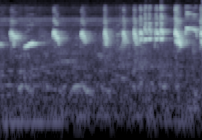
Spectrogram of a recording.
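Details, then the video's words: White-rumped shama giving a quick series of short high whistled and chirped notes, some sliding down, others rising, clipped and bright with faint low hum behind. "murai batu tembakan mewah"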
